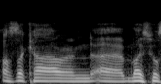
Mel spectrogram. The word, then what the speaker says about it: Osaka: Yeah, but a lot of the Japanese people that reside in Japan have been saying it with the emphasis on the last A, which is kind of interesting.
